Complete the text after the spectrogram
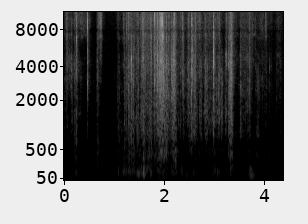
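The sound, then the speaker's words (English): Toilet paper crinkles and tears in a run of irregular, crackly bursts lasting a few seconds, with short pauses between handfuls and no talking. “Again, the toilet paper record.”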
